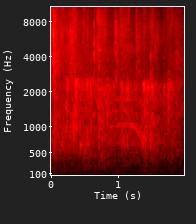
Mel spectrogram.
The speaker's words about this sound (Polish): Jak już klaskamy, to mocno klaskamy albo wcale. Jak już klaskasz, to klasz mocno albo wcale.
